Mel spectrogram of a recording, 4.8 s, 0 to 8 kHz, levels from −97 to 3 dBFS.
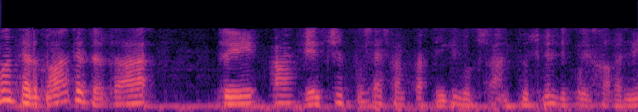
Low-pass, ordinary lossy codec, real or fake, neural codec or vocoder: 7.2 kHz; AAC, 16 kbps; fake; codec, 16 kHz in and 24 kHz out, 0.6 kbps, FireRedTTS-2 codec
